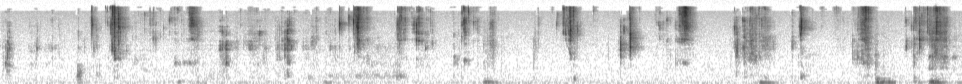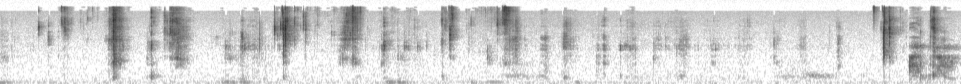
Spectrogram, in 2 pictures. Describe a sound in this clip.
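A man chews crunchy chips close to a microphone.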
